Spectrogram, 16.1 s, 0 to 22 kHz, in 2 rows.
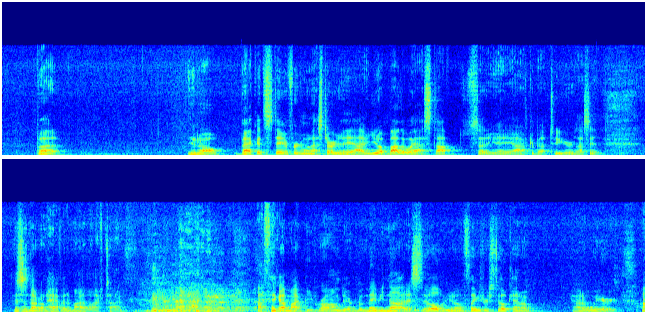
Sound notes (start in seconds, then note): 9.7 laughter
